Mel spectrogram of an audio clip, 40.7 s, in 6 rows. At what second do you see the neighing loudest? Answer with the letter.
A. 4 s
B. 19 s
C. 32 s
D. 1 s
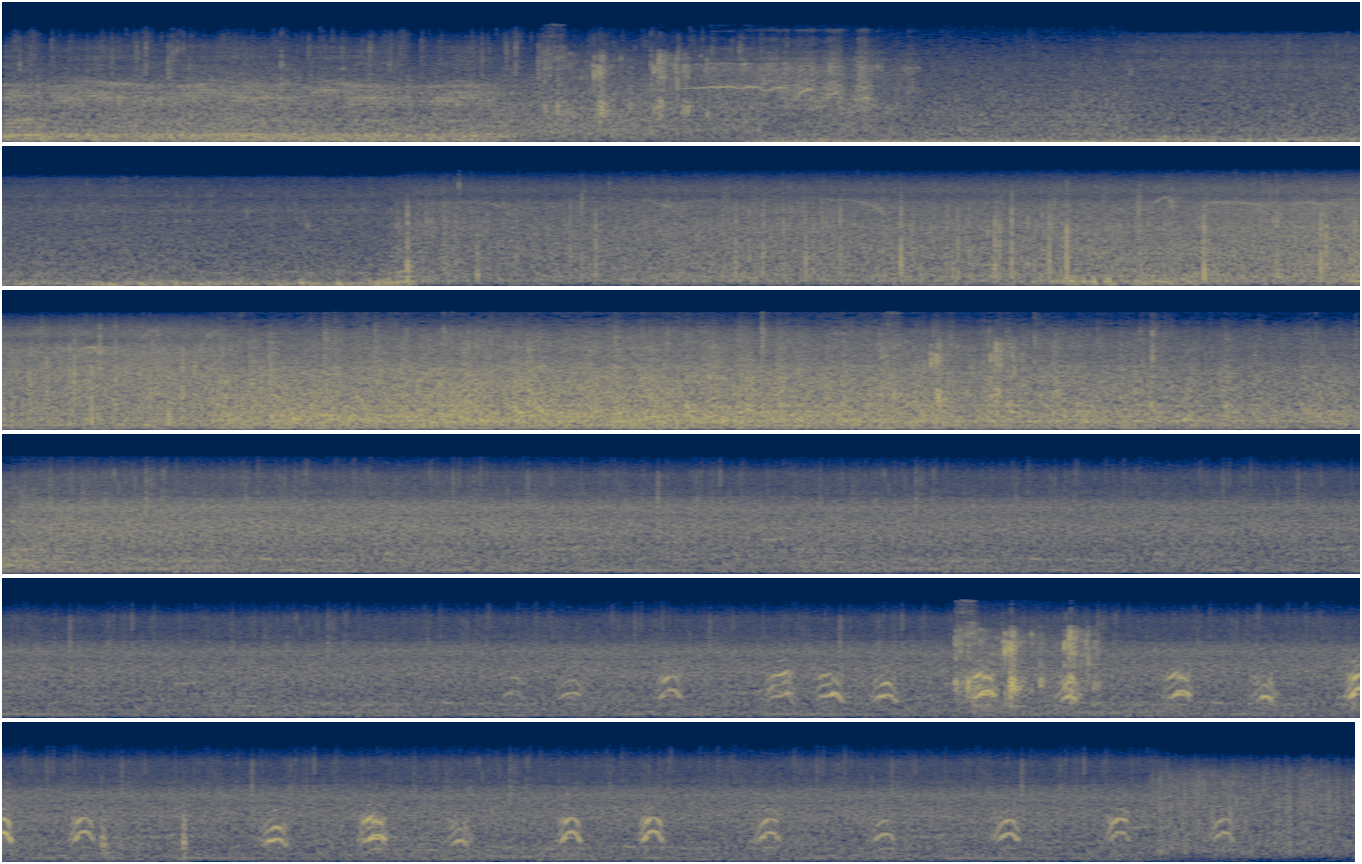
C.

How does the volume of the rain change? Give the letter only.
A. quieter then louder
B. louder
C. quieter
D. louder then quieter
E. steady
D.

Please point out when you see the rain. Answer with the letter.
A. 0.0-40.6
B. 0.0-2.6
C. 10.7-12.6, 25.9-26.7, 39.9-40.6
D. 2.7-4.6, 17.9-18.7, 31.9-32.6
A.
